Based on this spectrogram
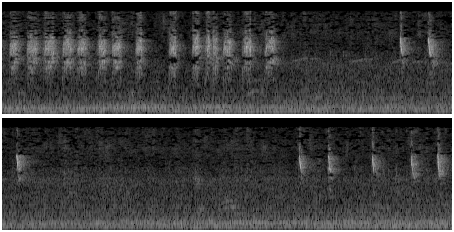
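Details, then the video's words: Plain prinia singing: high, buzzy, rasping notes given in a rapid run of about a dozen, then in shorter spaced pairs and triplets after pauses, over a faint low hum. "Ciblek sawah cocok untuk masteran semua burung"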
